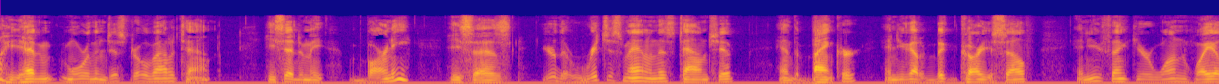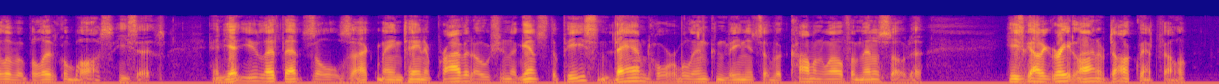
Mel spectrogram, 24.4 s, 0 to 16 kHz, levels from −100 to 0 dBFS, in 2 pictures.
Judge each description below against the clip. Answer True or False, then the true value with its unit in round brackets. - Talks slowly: False (190 wpm)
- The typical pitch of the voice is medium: False (110 Hz)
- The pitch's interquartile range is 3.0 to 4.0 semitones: True (3.5 semitones)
